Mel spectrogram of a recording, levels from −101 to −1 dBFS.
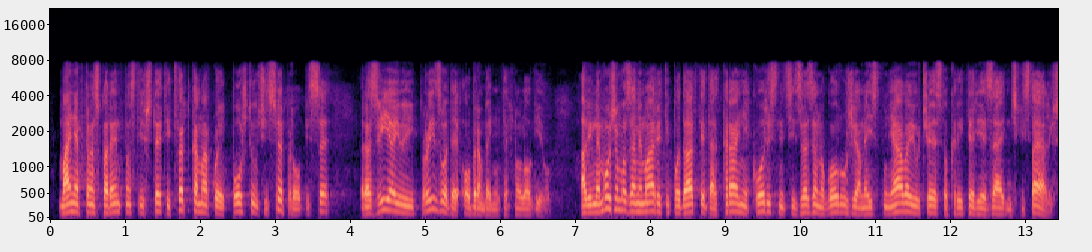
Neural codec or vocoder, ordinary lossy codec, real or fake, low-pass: codec, 16 kHz, 2 kbps, FunCodec, trained on Chinese and English, 25 frames a second; none; fake; none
